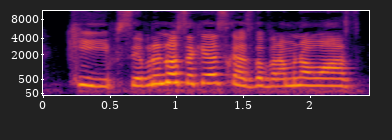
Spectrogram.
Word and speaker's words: Kellz Kaz: I pronounce Kellz Kaz, Kellz Kaz, Kellz Kaz, Kellz Kaz. So it is Kellz Kaz.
